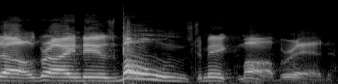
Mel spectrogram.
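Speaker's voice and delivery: loud, slow giant chant; booming giant. Acted. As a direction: boom it out like a hungry giant. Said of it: "He said".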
